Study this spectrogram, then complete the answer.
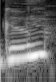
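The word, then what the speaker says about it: ГУМ: Gum? That's right. It's pronounced goom, but close.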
